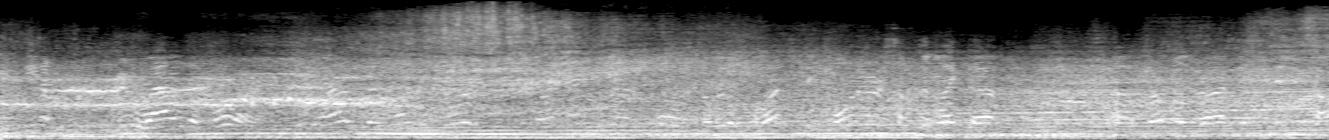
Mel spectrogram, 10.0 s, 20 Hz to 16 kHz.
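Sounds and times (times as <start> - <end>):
race cars droning on track: 0.0 - 9.9
car passing close by: 0.6 - 9.9.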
